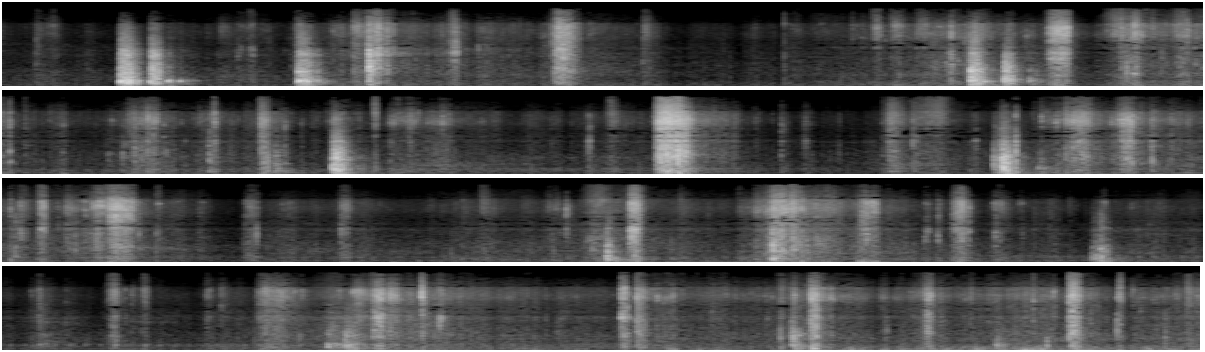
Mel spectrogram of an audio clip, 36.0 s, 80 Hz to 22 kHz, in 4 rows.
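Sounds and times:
leafy branches rustling: 0:16.8 - 0:19.2, 0:23.5 - 0:25.4, 0:28.9 - 0:36.0.

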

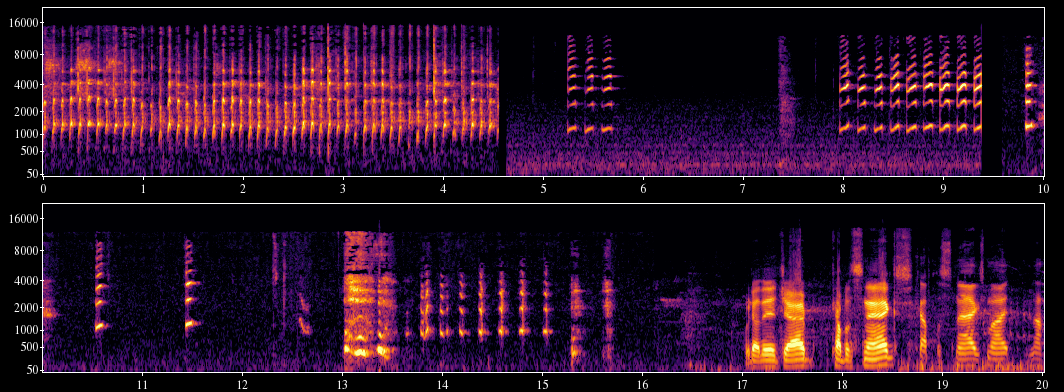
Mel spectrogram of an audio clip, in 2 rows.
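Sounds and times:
parrot rough squawk: 0:00.0 - 0:04.6
parrot squeaky chirps: 0:00.0 - 0:04.6, 0:05.2 - 0:05.8, 0:08.0 - 0:10.7, 0:11.4 - 0:11.6
parrot whistled chirps: 0:00.0 - 0:04.6, 0:08.0 - 0:10.7.

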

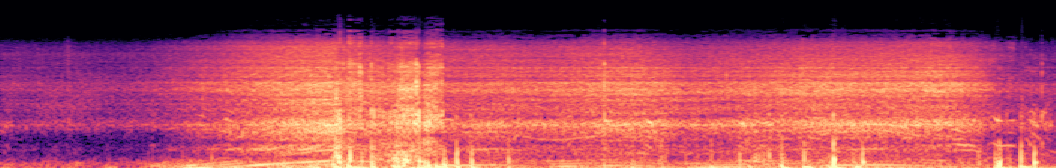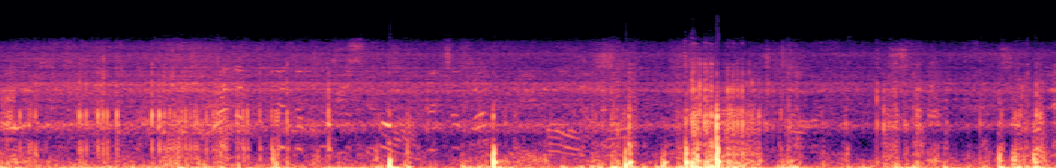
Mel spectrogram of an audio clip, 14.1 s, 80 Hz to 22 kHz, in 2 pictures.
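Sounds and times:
off-road engine revving: 0:00.7 - 0:14.0
tyres rushing through mud: 0:01.1 - 0:11.0
vehicle thumping through ruts: 0:01.3 - 0:14.0.

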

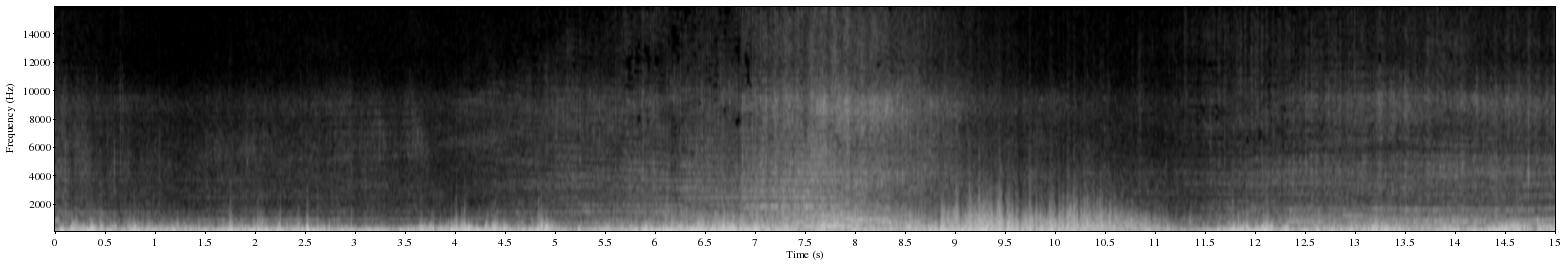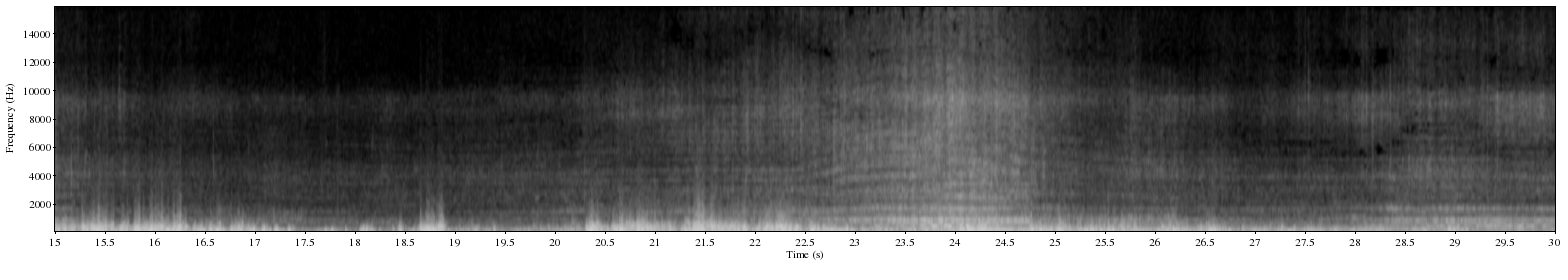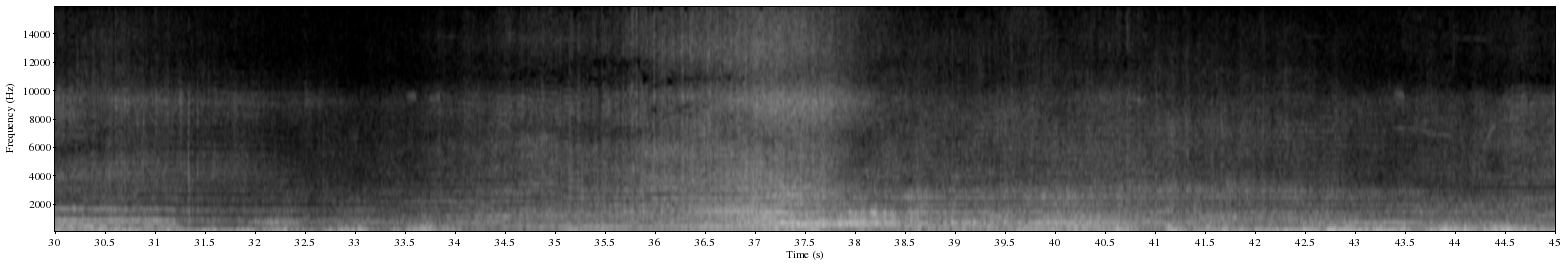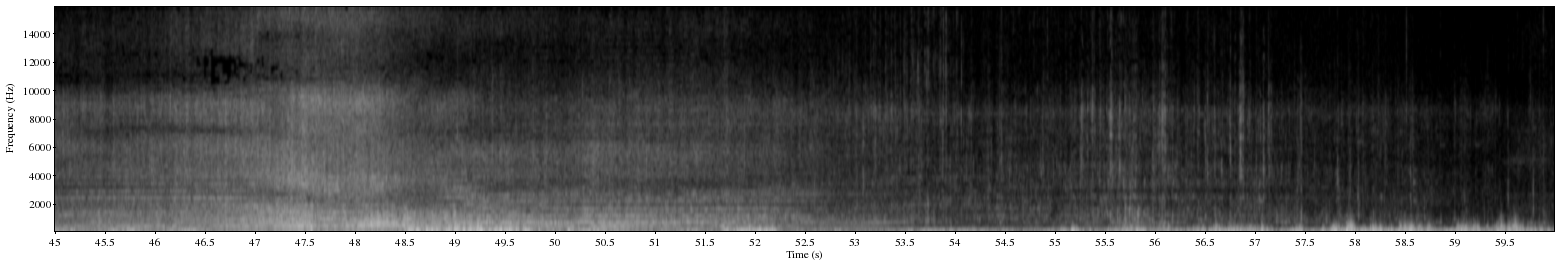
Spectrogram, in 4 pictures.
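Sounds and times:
electric motor high-pitched whine: 0:00.0 - 0:54.2.

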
